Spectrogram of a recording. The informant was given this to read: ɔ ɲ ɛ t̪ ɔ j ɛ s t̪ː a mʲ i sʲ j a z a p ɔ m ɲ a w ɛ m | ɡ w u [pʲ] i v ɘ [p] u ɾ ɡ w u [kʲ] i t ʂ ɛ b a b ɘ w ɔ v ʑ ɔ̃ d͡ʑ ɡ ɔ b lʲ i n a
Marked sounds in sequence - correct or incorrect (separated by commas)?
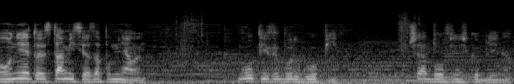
correct, incorrect, incorrect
